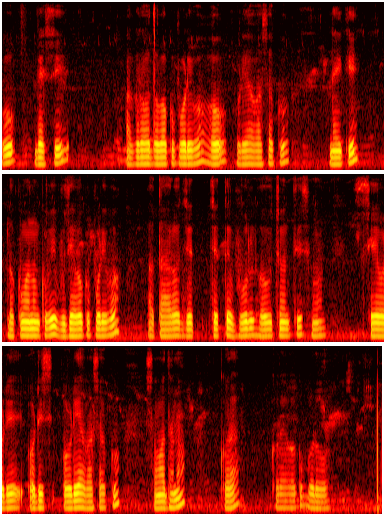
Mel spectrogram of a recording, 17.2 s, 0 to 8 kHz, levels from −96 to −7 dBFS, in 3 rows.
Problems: none marked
